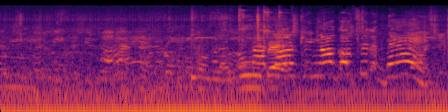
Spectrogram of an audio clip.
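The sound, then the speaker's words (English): Inside a packed city bus as a stream of students boards, a steady low engine rumble runs beneath a busy babble of many overlapping voices chattering, with no single speaker standing out. “The bus is packed, and we just passed a lot of students on the bus stop.”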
